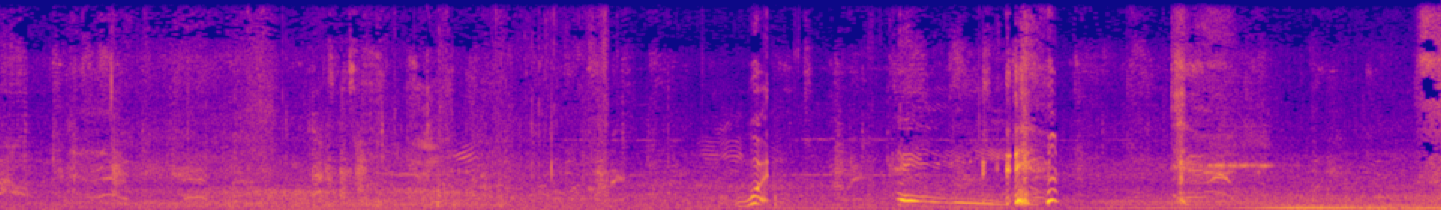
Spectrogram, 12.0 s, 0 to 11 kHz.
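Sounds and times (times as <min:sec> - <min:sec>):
vehicle engine running: 0:08.6 - 0:12.0.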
